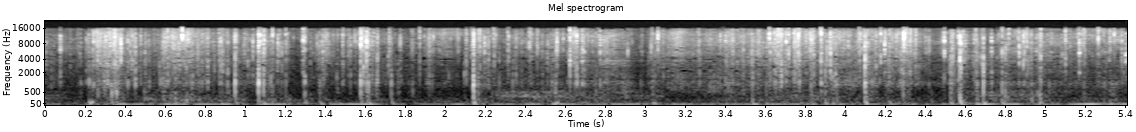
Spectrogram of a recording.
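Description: A small, empty, crumpled clear plastic wrap bag is crinkled and squeezed in hands with long dark nails. It makes a steady, dense crackle with sharp, bright snaps and crunches throughout, over a faint low rumble.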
